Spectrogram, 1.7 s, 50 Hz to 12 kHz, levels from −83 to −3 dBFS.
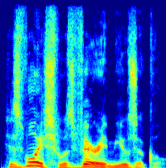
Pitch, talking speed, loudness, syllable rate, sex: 125 Hz, 180 wpm, -17 LUFS, 5.7 syllables/s, male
